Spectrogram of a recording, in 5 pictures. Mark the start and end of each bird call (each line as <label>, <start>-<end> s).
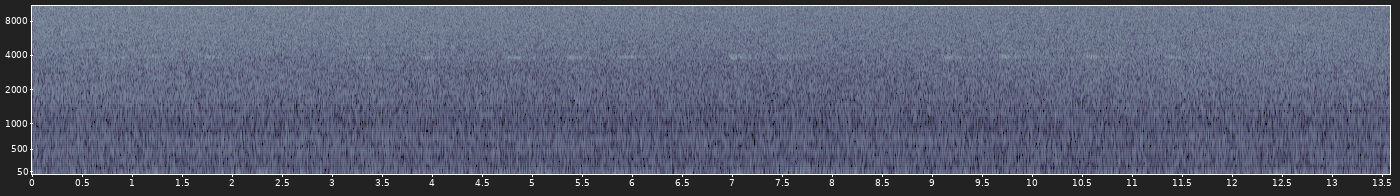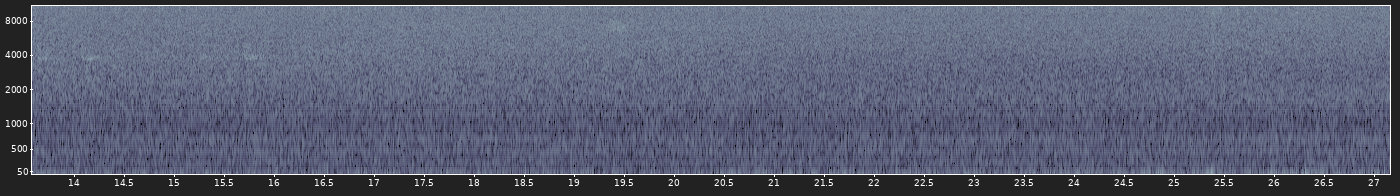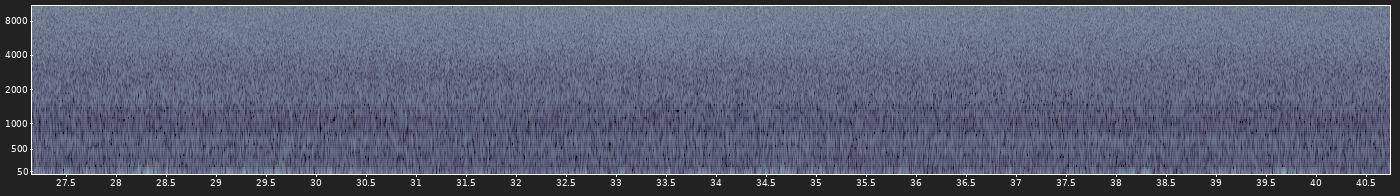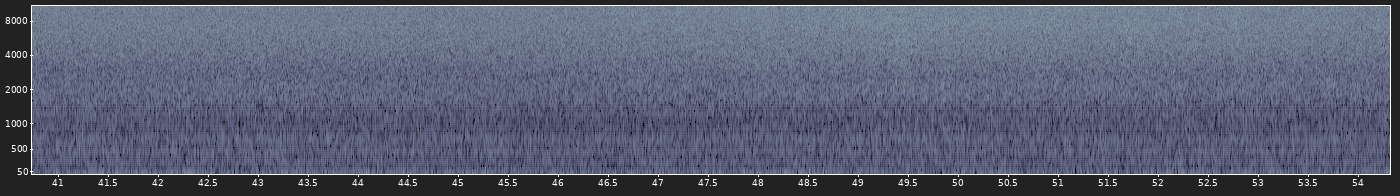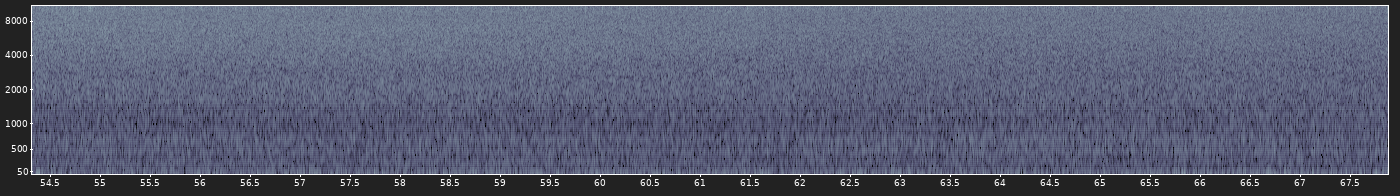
American Robin (Turdus migratorius), 0.0-2.1 s
American Robin (Turdus migratorius), 3.2-16.3 s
